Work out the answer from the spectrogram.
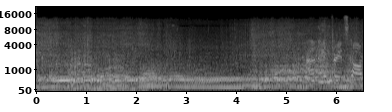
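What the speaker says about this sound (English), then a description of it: "And Adrian's car running" A WRC rally car idles and runs steadily in the service park at Rally Italia Sardegna 2024, a continuous engine drone heard close by beneath ongoing talk.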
